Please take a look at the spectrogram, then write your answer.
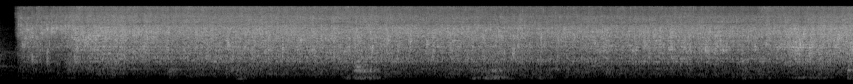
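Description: Fish heads frying in mustard oil in a wok, a steady, loud, close sizzle that holds without a break throughout, with faint bubbling pops now and then and no voices.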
